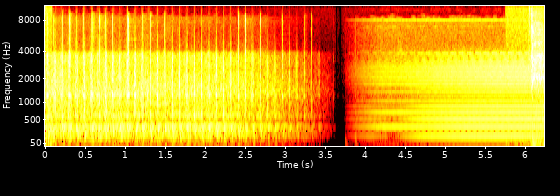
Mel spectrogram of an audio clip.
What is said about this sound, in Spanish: Este es el sonido de vela pulsar. Es como que si fueran... Eh, tambores o instrumentos de percusión.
